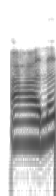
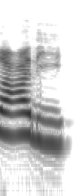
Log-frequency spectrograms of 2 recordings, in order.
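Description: First: The word ends with a long 'a' sound. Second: The word ends with a long 'ee' sound. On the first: The speaker calls it right. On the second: The speaker calls it wrong.

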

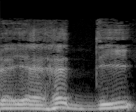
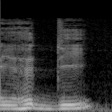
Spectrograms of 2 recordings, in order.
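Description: First: The short vowel is pronounced fully. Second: The short vowel is quickly and partly pronounced. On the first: "بدل أن يقول يهدي" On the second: "هذا نوع من الاختلاس"

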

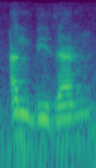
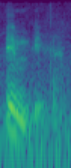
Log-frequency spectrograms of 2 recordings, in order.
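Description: First: The word opens with a firm 'a' vowel. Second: The word opens with an 'i' vowel. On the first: The speaker calls it wrong. "كما قد يتوهم انبذا" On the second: The speaker calls it right. "فتكون مكسورة وليست همزة قطع"

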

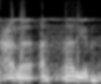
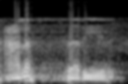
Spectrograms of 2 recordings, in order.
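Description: First: The article's a-vowel is pronounced as a separate sound. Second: The article's a-vowel drops, linking straight into s. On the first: The speaker calls it wrong. "Jadi bukan lagi ala as-sarir" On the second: The speaker calls it right. "Ada hilang sudah. Langsung kesin langsung ya"

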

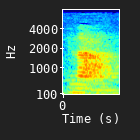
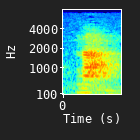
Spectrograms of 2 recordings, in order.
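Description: Both takes have the same delivery.

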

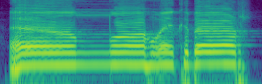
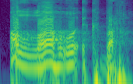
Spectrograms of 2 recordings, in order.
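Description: First: The opening vowel of Allah is drawn out. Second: The opening vowel of Allah is short. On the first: The speaker calls it wrong. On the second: The speaker calls it right.

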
